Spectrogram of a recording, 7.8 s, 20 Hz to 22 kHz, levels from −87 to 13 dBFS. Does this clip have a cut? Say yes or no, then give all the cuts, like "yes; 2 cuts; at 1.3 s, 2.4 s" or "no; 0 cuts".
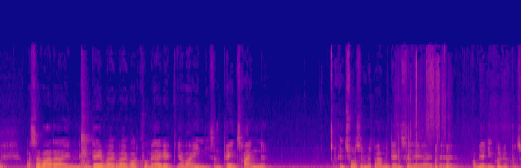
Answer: yes; 3 cuts; at 1.7 s, 2.6 s, 5.5 s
